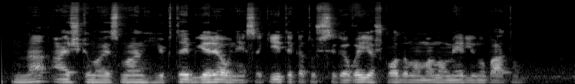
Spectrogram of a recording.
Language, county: Lithuanian, Marijampolė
